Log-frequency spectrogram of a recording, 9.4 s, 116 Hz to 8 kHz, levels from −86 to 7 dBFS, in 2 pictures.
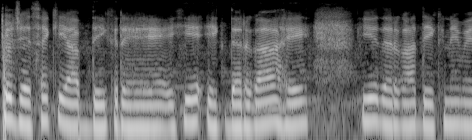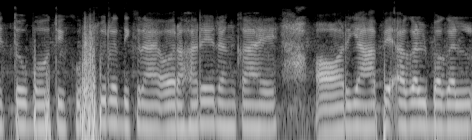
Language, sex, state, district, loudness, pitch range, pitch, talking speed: Hindi, female, Goa, North and South Goa, -17 LUFS, 170-185 Hz, 175 Hz, 205 wpm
